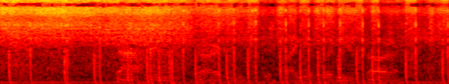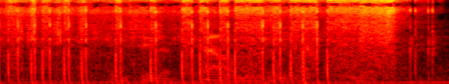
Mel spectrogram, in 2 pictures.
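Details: Bench cleaning an old-style port fuel injector: carburetor cleaner under air pressure, pulsed open and shut by hand from a power supply, giving rapid irregular clicks and a hissy spray; the injector opens and closes normally.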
